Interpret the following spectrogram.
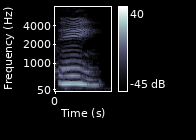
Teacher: o monossílabo átono ele é pronunciado com pouca intensidade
